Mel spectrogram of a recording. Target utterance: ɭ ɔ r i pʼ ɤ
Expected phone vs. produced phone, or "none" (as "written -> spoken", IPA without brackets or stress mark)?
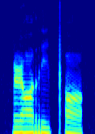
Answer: ɤ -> ɔ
